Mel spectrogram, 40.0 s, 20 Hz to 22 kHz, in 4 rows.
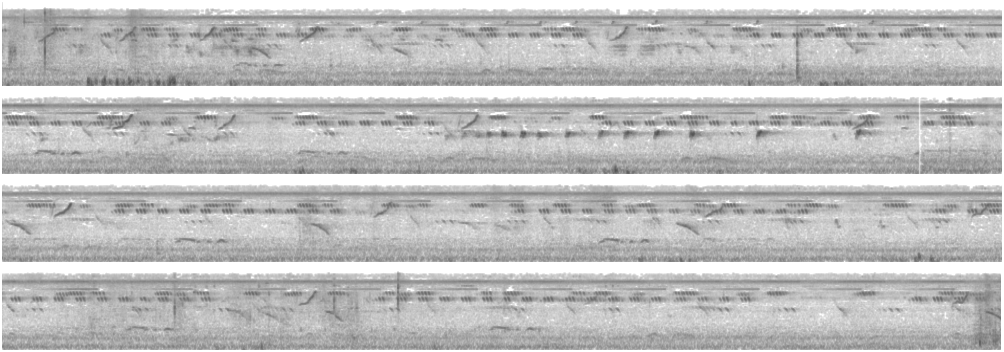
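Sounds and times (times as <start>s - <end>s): insects chirping: 0.0s - 39.9s
downward-sliding bird calls: 39.6s - 39.9s.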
